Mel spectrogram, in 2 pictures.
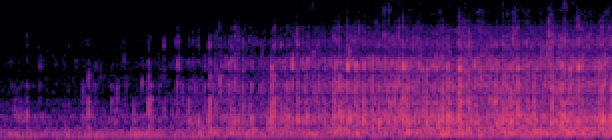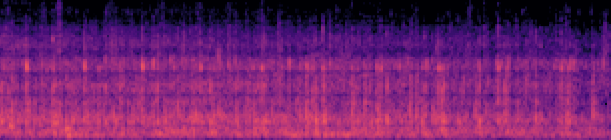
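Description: Audience applause: many hands clapping, building up about a second in and holding steady, easing off near the end.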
